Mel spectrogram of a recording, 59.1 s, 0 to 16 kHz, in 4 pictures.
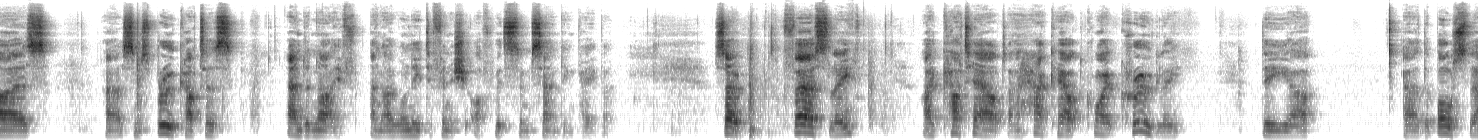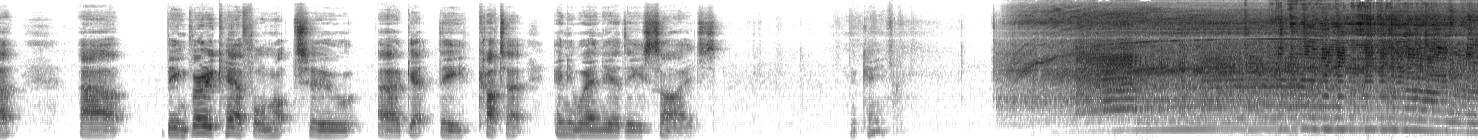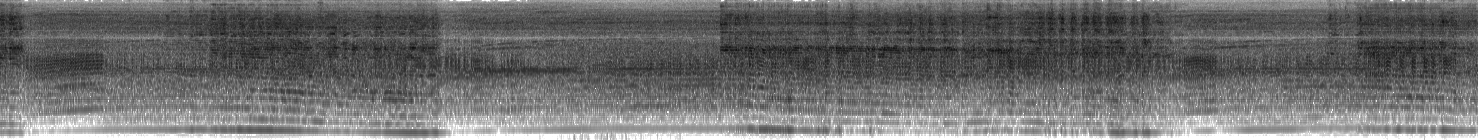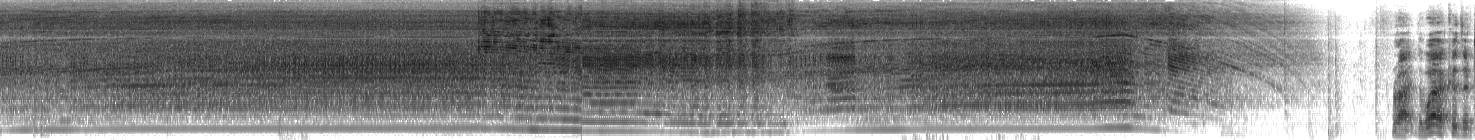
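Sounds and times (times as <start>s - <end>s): rotary tool motor whine: 24.7s - 28.7s, 50.6s - 57.6s.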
